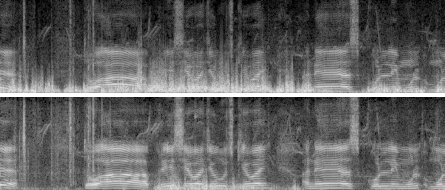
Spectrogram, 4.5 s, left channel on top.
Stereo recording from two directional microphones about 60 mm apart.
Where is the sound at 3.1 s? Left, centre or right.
Left.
